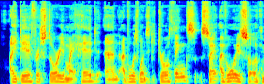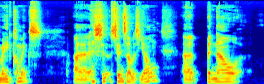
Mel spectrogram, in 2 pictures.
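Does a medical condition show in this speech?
Yes: stutter; speech impediment; disfluent moment noted during this recording; makes recording podcasts difficult, still runs own podcast; here repeated sounds.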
